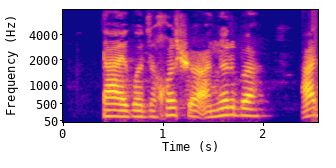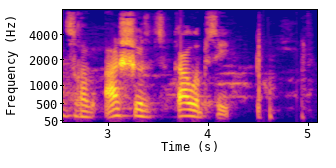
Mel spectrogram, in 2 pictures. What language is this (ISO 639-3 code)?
abk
